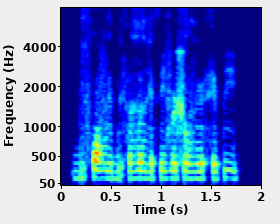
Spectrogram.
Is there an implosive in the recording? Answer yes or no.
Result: no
